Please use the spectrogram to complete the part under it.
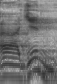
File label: "broma", Tsesungun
